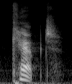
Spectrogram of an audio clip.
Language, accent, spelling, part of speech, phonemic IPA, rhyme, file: English, US, kept, verb, /ˈkɛpt/, -ɛpt, En-us-kept.ogg
- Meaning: simple past and past participle of keep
